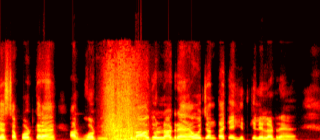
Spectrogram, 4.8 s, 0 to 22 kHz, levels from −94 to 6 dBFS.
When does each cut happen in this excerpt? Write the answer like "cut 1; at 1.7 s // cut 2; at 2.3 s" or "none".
cut 1; at 1.9 s

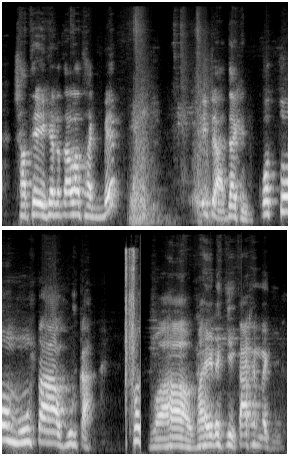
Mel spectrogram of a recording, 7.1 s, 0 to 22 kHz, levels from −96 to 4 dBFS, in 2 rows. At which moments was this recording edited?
cut 1; at 5.3 s

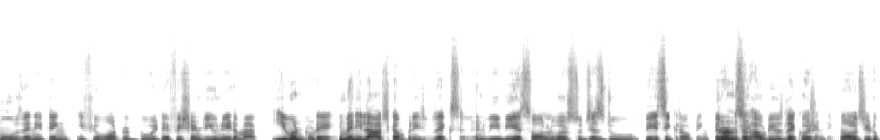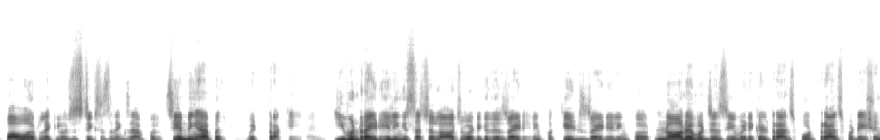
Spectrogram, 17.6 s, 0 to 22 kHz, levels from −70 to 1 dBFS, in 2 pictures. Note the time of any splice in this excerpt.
none

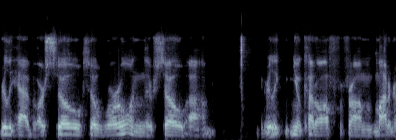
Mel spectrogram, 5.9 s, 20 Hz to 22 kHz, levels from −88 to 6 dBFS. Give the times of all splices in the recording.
none

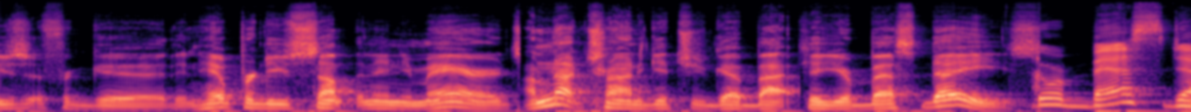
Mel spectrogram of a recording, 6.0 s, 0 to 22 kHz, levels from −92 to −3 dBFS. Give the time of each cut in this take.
cut 1; at 2.5 s // cut 2; at 4.0 s // cut 3; at 5.1 s

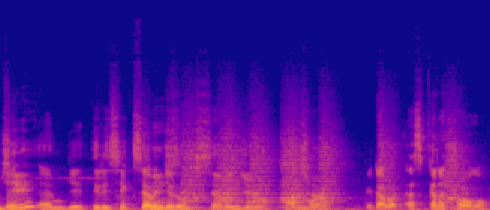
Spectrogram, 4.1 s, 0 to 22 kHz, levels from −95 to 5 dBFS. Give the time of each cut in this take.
none

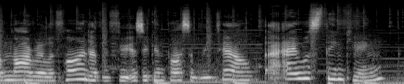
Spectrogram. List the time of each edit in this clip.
cut 1; at 2.6 s

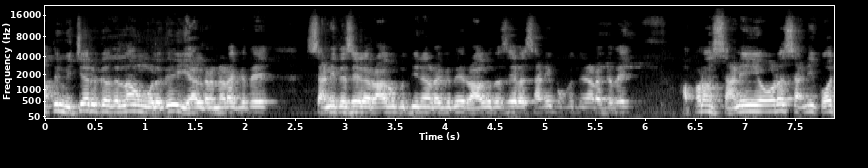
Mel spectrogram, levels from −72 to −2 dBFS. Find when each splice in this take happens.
none

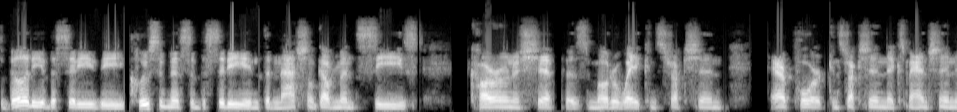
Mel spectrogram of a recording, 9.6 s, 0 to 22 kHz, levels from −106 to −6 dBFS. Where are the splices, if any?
cut 1; at 1.3 s // cut 2; at 2.6 s // cut 3; at 8.3 s

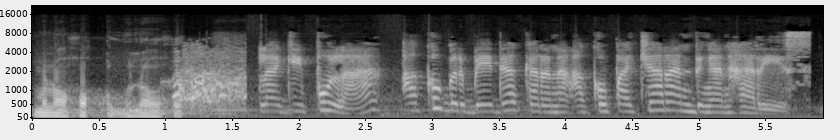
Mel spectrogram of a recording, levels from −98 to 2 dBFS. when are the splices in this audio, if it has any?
cut 1; at 1.6 s

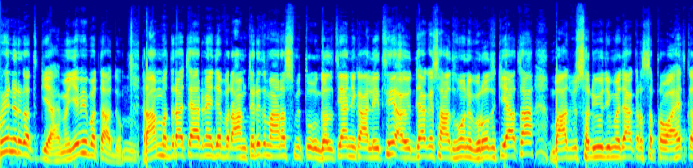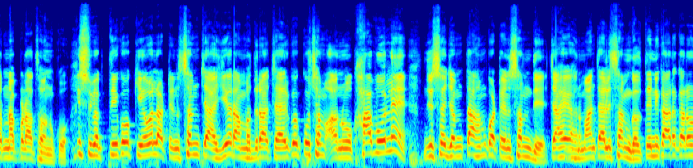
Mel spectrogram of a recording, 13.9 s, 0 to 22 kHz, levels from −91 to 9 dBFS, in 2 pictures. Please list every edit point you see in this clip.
cut 1; at 1.3 s // cut 2; at 7.8 s

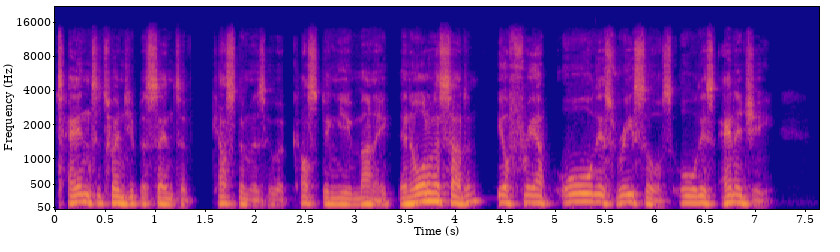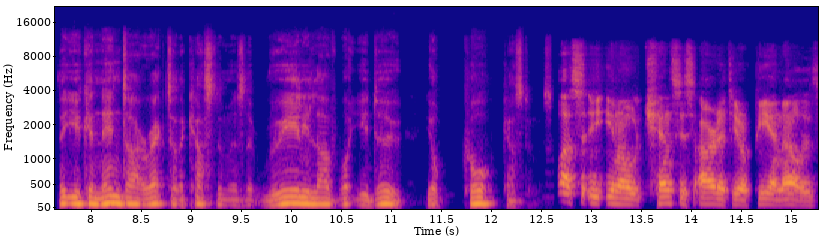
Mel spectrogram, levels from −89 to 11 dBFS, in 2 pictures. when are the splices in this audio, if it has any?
cut 1; at 4.3 s

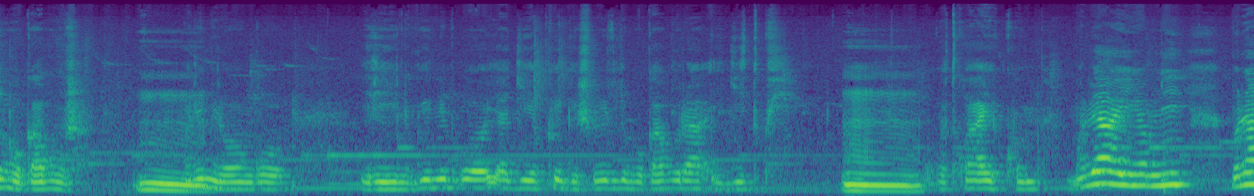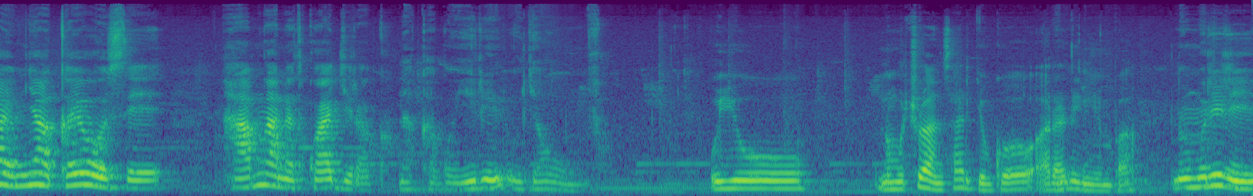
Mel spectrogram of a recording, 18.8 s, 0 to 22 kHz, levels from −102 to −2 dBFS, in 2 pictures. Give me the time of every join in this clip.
cut 1; at 12.6 s

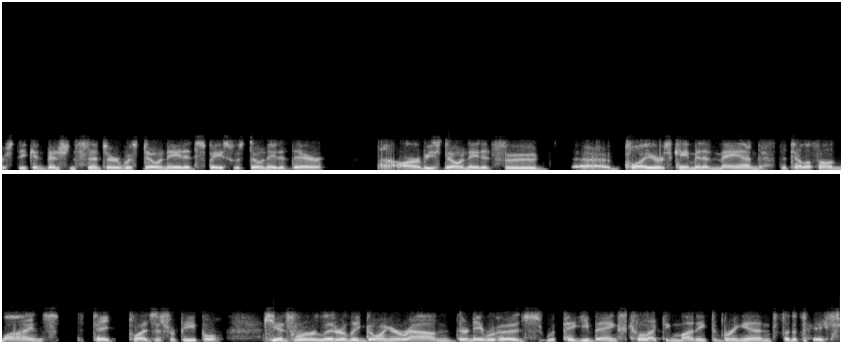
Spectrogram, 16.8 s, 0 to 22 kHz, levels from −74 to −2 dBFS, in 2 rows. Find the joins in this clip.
cut 1; at 5.6 s // cut 2; at 11.0 s

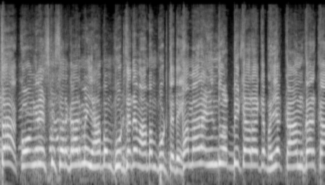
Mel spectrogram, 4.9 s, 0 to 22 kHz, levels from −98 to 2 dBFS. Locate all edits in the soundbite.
cut 1; at 2.7 s

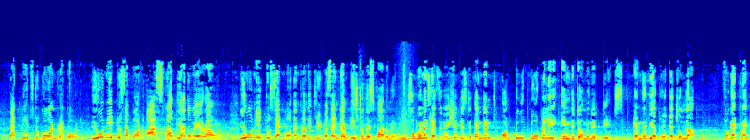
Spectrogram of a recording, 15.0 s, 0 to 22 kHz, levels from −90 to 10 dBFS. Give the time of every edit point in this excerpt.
cut 1; at 8.0 s

